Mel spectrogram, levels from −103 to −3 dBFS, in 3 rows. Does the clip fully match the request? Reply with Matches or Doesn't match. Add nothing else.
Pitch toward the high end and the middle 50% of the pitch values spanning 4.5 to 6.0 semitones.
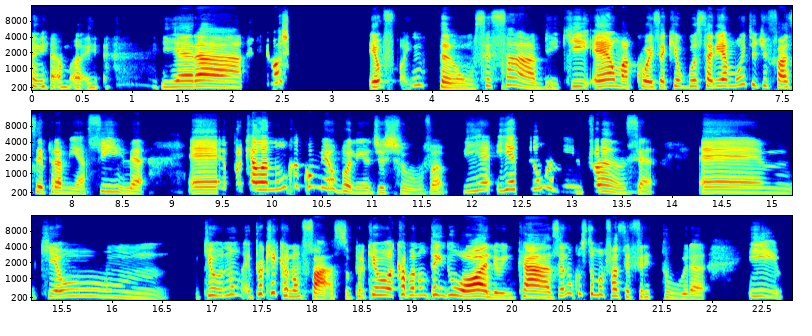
Matches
